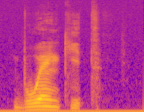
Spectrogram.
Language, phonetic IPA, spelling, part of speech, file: Polish, [ˈbwɛ̃ŋʲcit], błękit, noun, Pl-błękit.ogg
